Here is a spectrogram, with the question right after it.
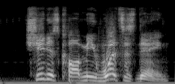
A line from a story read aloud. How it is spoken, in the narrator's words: Jefferson roared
